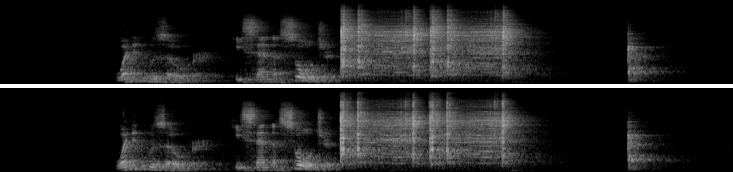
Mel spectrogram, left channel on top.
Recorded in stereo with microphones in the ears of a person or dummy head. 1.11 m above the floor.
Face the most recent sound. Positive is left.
turn(degrees=-15)  # may be behind; listen again after turning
